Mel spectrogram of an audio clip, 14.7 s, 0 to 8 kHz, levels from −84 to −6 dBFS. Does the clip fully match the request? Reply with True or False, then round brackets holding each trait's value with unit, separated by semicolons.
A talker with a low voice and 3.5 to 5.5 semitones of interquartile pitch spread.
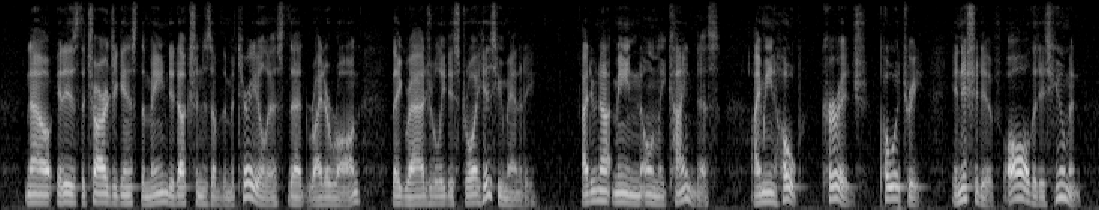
True (110 Hz; 3.9 semitones)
